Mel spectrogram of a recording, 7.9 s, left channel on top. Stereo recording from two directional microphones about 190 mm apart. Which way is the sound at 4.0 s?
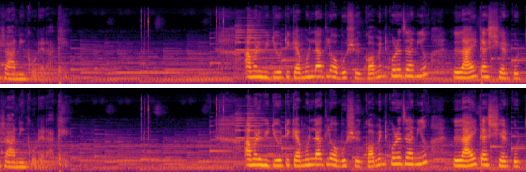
15° right (ahead or behind).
